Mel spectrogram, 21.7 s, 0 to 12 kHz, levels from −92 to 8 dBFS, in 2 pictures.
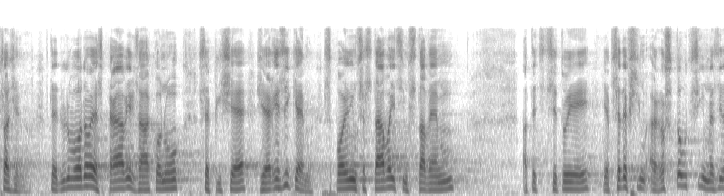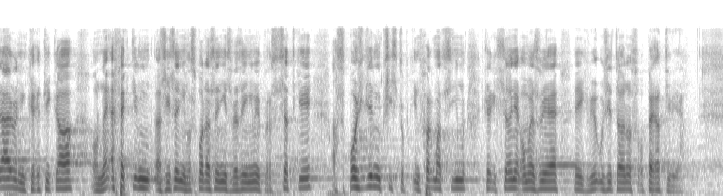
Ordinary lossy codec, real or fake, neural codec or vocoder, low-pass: Opus, 64 kbps; real; none; 7.2 kHz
